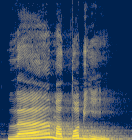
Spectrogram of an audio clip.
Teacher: cara membacanya dhal ini dipanjangkan 2 harokat, berhenti ataupun tidak berhenti.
